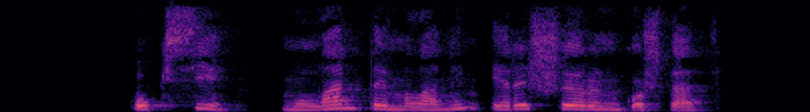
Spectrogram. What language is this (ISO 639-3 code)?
chm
